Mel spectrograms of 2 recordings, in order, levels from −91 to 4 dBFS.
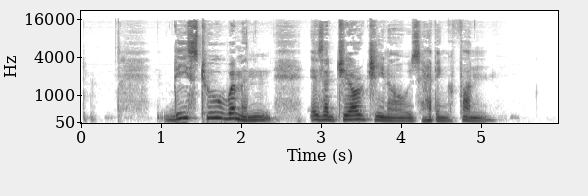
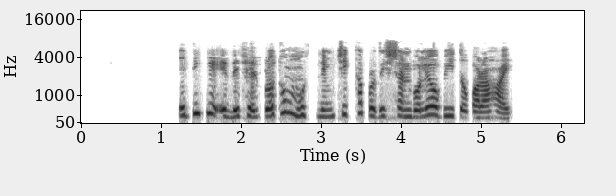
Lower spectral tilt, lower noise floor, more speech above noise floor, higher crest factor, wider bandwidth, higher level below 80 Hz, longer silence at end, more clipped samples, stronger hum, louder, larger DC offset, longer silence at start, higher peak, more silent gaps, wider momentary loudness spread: first, -5 dB/octave vs -3 dB/octave; second, -72 dBFS vs under -90 dBFS; second, 52 dB vs over 73 dB; about the same, 18 dB vs 16 dB; first, 16.5 kHz vs 7.6 kHz; first, -56 dBFS vs -68 dBFS; second, 0.8 s vs 0.95 s; neither; neither; second, -21 LUFS vs -17 LUFS; neither; second, 0.05 s vs 1.25 s; about the same, -4 dBFS vs -2 dBFS; second, none vs 2.87-2.95 s, 3.38-3.43 s; first, 15 LU vs 7 LU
